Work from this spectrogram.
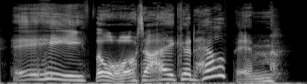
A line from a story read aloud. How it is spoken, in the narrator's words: Harry said, his voice hoarse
